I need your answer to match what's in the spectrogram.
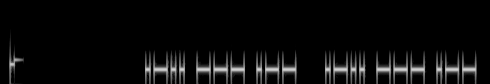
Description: Morse code, heard as a keyed tone, about 28 wpm, 700 Hz. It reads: LOW LOW
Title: Top 200 Words Repeated 28wpm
